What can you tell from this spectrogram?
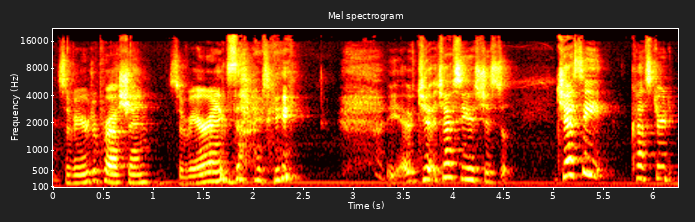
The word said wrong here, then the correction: Custer: is a Custer. – Custer. – You said Custard.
